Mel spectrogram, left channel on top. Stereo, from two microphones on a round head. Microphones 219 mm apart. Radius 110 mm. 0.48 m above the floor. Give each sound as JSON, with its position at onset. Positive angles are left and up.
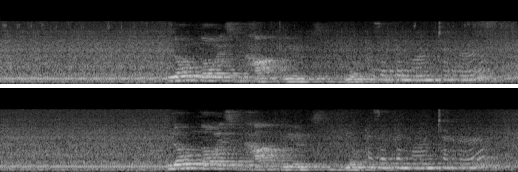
{"t": 1.7, "sound": "a man speaking", "side_deg": -70, "distance_m": 8.0}
{"t": 3.6, "sound": "a woman speaking", "side_deg": -30, "distance_m": 1.7}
